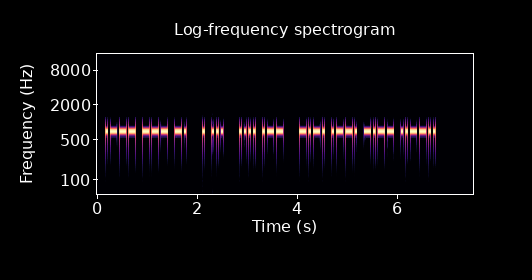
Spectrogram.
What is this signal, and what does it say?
Morse code, heard as a keyed tone, about 26 wpm, 700 Hz. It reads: JON ES HW CPY?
